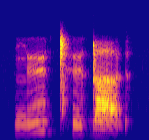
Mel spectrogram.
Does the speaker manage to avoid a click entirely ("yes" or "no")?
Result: no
